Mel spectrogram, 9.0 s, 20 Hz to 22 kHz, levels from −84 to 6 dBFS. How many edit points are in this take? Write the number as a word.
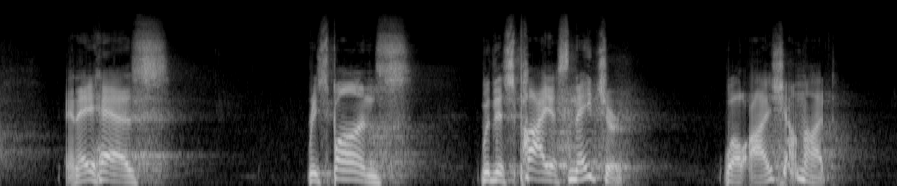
zero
